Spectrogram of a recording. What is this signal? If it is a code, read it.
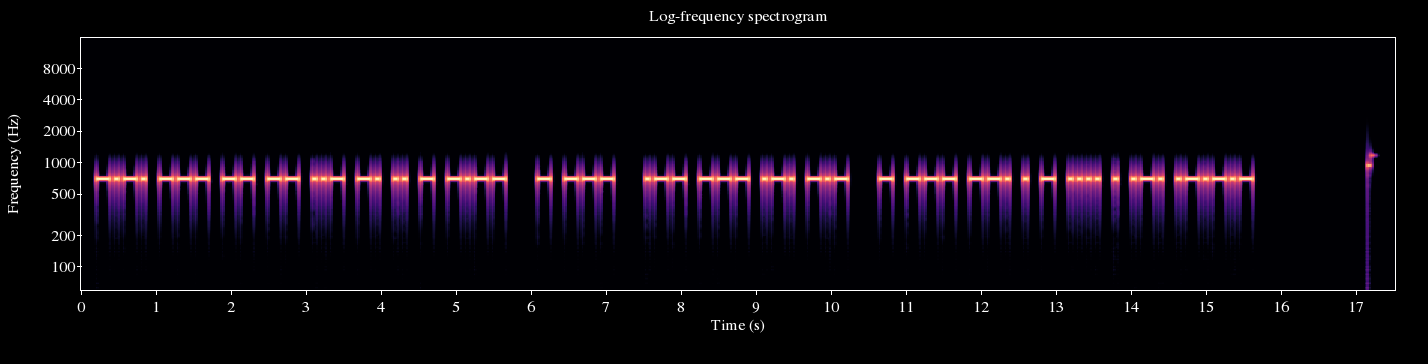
Morse code, heard as a keyed tone, about 19 wpm, 700 Hz. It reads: COMMUNITY TO WORK TOGETHER.
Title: Sentences with 7-Word Phrases - Spoken Beginning - 20wpm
